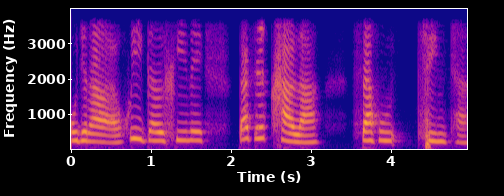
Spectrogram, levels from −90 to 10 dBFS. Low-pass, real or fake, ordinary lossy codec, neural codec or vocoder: 3.6 kHz; fake; none; codec, 16 kHz, about 1 kbps, DyCAST, with the encoder's durations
